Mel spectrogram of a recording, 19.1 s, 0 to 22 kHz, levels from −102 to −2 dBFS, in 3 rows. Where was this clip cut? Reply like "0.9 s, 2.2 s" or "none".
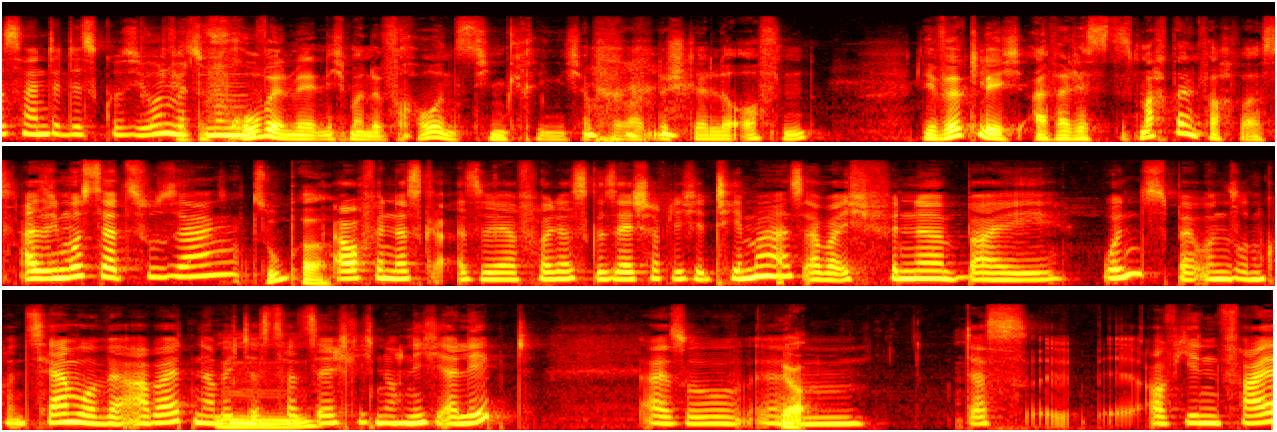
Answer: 15.9 s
